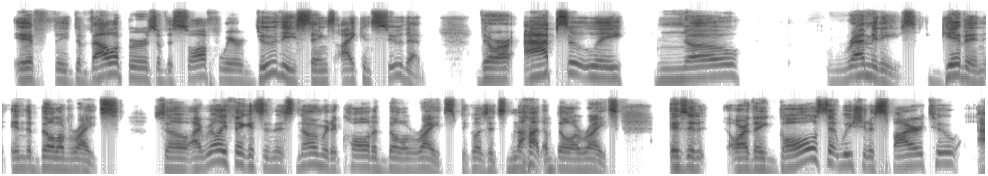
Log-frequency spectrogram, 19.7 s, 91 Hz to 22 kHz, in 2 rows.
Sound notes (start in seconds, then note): 15.2 laughs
